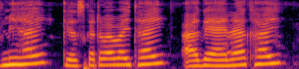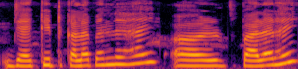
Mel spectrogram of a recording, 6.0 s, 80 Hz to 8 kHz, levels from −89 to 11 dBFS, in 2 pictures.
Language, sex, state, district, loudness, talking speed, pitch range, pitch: Bajjika, female, Bihar, Vaishali, -12 LUFS, 160 wpm, 235-310 Hz, 265 Hz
